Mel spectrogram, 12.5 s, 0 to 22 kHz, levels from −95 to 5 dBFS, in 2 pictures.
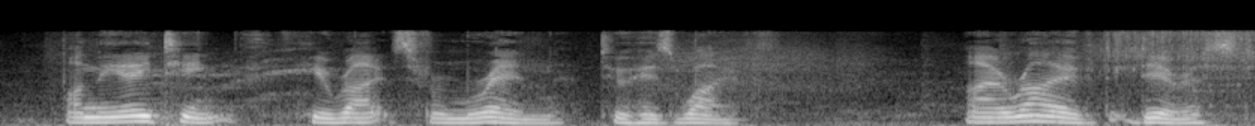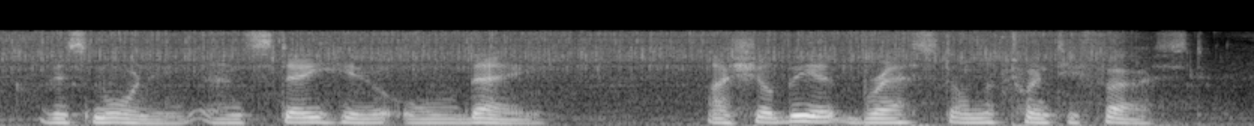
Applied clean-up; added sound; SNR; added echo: none; Sink (filling or washing); 19 dB; none.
